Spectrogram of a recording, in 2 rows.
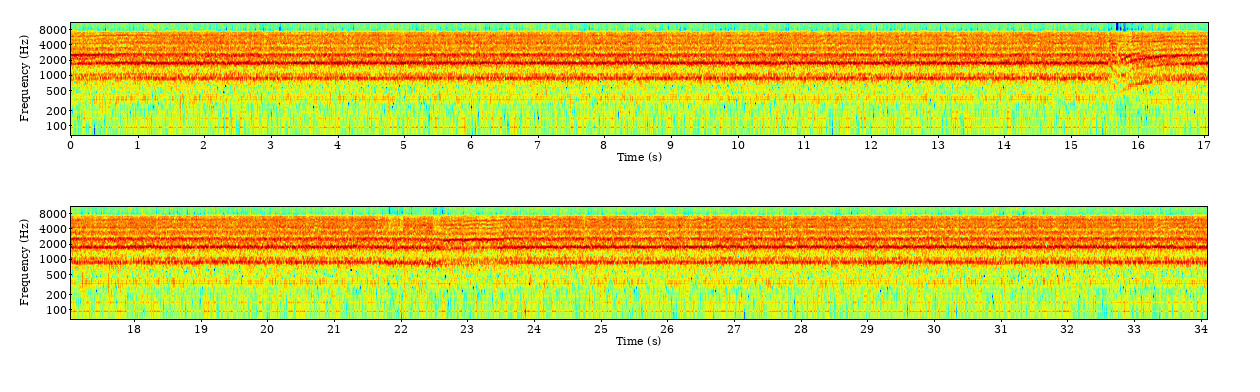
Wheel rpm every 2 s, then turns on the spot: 220, 230, 230, 240, 240, 230, 230, 220, 210, 240, 230, 210, 230, 230, 230, 230, 230.
none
